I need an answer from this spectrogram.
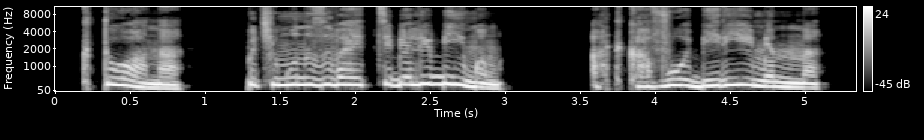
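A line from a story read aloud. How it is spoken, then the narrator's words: Pitiful heartbroken moans. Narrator (Russian): вырвались жалкими стонами сердечной боли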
